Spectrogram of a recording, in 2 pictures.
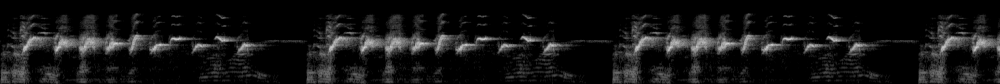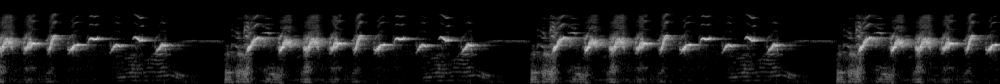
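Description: Green leafbird (cucak ijo) singing: a phrase of rapid, clear chirping notes lasting about two and a half seconds, repeated about every three seconds with short pauses between.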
